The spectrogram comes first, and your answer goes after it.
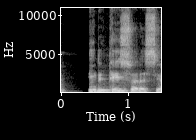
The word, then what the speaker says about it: तीर्थेश्वरस्य: तीसरी लाइन, तीर्थेश्वरस्य, थ के ऊपर जो रेफ है उसको ती के साथ जोड़ के बोलेंगे।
